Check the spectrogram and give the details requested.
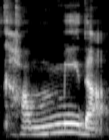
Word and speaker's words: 갑니다: Even though you're writing 갑니다, you would read it as 갑니다. So it's literally becoming m pronunciation, mother m, that kind of m pronunciation.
